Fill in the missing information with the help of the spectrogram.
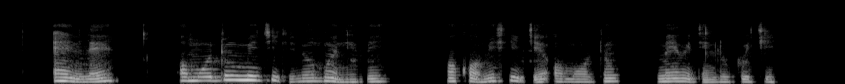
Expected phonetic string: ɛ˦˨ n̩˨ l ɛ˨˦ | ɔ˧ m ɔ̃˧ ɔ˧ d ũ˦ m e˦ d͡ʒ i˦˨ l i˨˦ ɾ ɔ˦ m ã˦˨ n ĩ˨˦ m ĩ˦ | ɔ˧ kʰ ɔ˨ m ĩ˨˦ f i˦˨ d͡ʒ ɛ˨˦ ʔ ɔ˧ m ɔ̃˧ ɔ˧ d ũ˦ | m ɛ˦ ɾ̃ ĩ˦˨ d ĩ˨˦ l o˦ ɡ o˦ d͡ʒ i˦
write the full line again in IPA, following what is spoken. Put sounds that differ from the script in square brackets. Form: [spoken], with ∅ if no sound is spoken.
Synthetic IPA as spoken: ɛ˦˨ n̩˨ l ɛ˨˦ | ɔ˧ m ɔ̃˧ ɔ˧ d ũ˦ m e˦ d͡ʒ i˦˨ l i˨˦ [l] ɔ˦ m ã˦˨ n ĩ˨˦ m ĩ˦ | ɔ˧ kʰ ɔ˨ m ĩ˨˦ [s] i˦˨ d͡ʒ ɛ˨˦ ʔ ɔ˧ m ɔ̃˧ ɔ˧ d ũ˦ | m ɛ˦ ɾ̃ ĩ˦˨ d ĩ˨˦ l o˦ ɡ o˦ d͡ʒ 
